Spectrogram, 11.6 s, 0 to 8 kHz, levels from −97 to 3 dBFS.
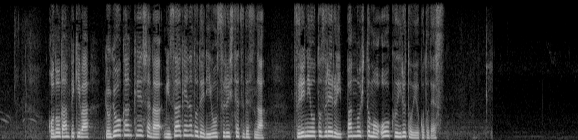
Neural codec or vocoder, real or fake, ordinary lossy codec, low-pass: none; real; none; none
